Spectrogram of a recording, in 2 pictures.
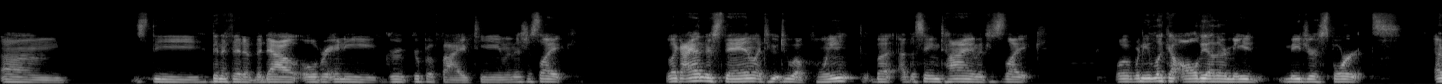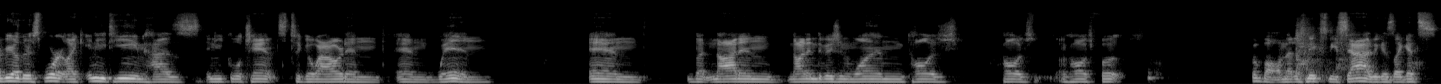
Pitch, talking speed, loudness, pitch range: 125 Hz, 175 wpm, -28 LUFS, 115-130 Hz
